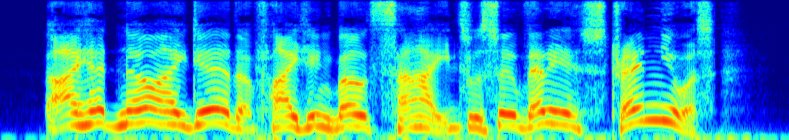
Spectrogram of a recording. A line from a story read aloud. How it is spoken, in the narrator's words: said Stephen, in that rather loud voice usual after heavy gunfire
